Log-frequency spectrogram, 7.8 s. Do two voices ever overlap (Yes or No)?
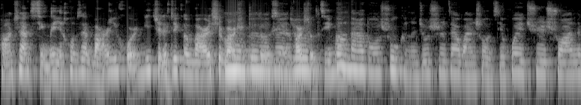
Yes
